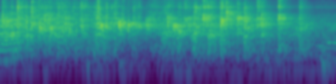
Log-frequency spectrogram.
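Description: Classroom applause rings out as pupils clap together in a dense, continuous patter of overlapping hand claps for the whole stretch, close and fairly loud with a lively room feel.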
